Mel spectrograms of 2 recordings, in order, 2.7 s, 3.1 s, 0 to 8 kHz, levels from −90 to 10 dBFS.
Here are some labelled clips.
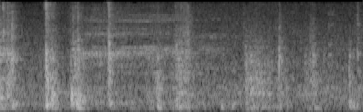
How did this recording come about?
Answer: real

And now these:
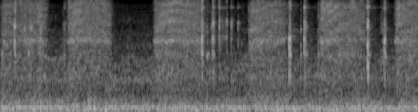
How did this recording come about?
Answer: fake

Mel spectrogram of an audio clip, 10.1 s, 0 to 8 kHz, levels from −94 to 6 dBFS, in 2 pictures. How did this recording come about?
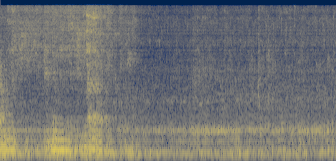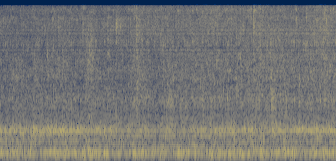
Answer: fake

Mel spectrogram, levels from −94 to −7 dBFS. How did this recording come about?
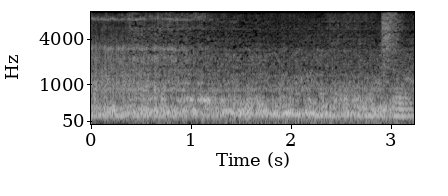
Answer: fake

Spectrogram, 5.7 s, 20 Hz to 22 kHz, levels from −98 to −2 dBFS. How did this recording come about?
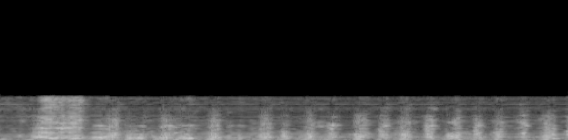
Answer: fake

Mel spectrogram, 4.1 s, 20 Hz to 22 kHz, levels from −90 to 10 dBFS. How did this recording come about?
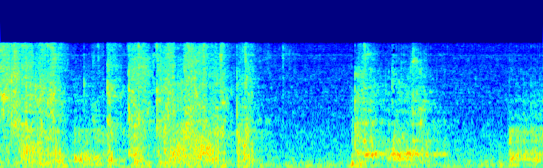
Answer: fake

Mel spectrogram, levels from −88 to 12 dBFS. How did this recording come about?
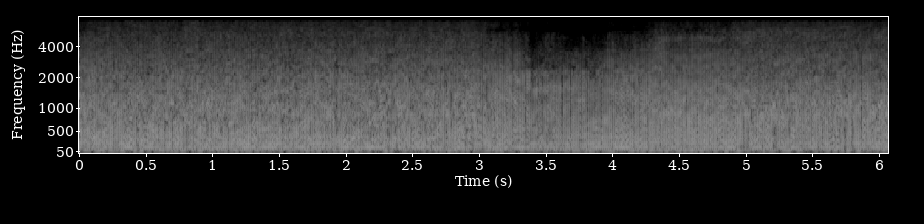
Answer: fake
